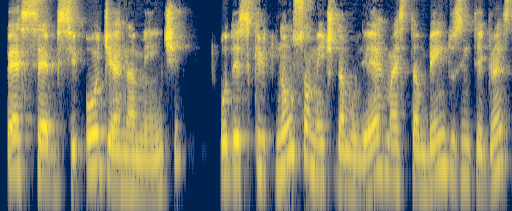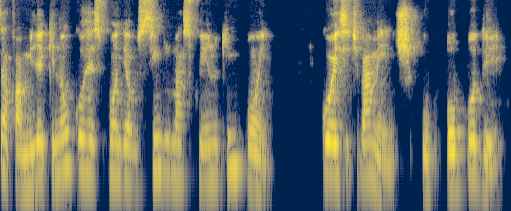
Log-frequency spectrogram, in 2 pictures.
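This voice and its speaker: In a live online class, a man with a Brazilian Portuguese accent teaches essay writing, walking through it step by step and putting questions to his students. His pitch is fairly high.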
